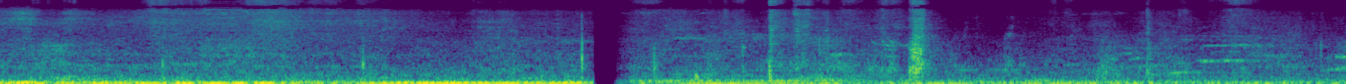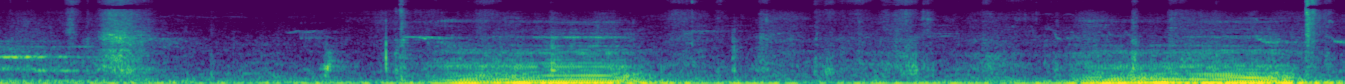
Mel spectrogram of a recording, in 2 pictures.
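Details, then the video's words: Cattle calves at play give two drawn-out, harmonic moos near the end, one lasting over a second, the second rising and falling briefly, over a steady low hum with scattered knocks and faint background noise. "Cow babies enjoy krte hoye"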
